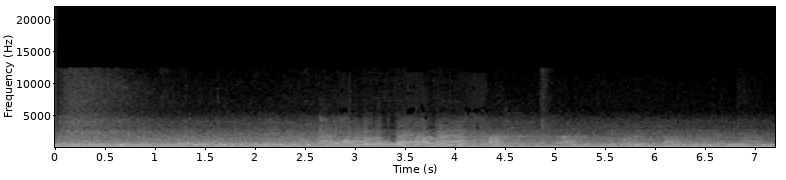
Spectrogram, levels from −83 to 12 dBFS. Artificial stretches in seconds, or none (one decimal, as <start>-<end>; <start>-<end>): 2.8-4.3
